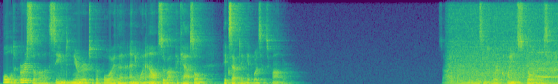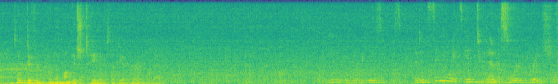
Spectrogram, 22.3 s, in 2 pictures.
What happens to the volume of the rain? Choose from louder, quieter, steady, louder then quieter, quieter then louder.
steady.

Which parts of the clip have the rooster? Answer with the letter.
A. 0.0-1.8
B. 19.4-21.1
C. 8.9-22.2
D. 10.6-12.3
D.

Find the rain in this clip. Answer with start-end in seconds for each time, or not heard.
8.9-22.2.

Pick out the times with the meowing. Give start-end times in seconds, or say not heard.
not heard.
